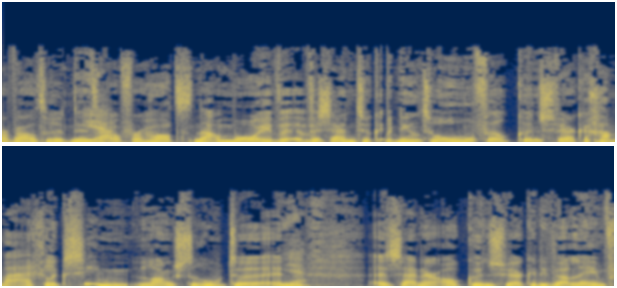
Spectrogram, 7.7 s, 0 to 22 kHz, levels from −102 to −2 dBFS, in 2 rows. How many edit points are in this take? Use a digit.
1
